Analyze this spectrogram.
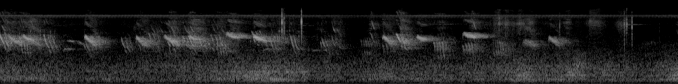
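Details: About 75 purple martins gathered in the morning in Katy, Texas, 2014, shortly before migrating back to Brazil; dense, lively chattering of bright rising and falling chirps, many birds calling over one another almost continuously, a couple of brief clicks.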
